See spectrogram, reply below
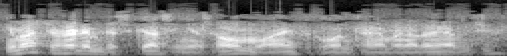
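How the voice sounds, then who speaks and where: Terse, businesslike radio cop, male actor: deep, rapid, clipped delivery, on a dull, hissy 1950s recording. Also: natural voice. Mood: brisk, questioning. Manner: clipped, matter-of-fact, polite. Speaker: detective narrator and lead. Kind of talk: 1950s radio drama, documentary-like scripted narration.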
